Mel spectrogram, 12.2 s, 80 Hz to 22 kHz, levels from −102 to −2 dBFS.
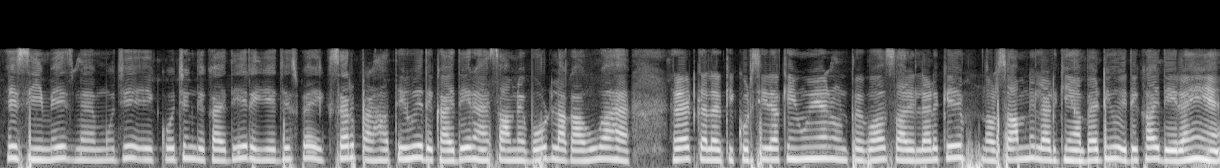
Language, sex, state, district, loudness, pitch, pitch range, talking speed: Hindi, female, West Bengal, Dakshin Dinajpur, -16 LUFS, 230 Hz, 220-245 Hz, 225 wpm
